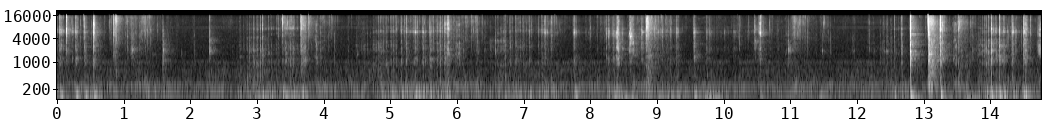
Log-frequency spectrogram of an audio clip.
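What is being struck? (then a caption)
Bar of soap scraped with a knife blade. A solid, dry, varnished pale green soap bar is held in the hand and scraped and carved with a utility knife blade. Crisp, bright scraping and sharp ticking crackles come in irregular bursts over a low, quiet hiss, with a denser cluster of louder snaps near the end.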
